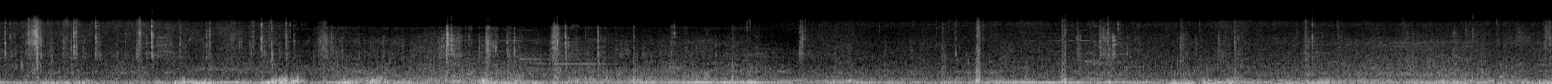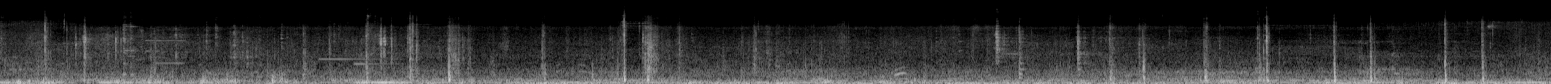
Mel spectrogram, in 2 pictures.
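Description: A steady low machine hum runs throughout, with scattered sharp clicks and clacks of skis and poles as a skier shuffles slowly across packed snow.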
